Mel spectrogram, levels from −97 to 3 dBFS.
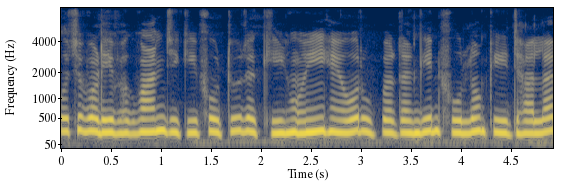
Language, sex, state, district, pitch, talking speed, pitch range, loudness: Hindi, female, Punjab, Pathankot, 235 Hz, 180 wpm, 225-250 Hz, -11 LUFS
